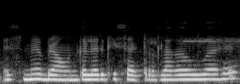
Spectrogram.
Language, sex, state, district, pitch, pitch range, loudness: Hindi, female, Madhya Pradesh, Bhopal, 225 Hz, 220-235 Hz, -12 LUFS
